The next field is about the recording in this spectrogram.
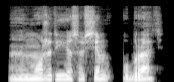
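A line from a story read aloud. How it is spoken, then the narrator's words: Timid suggestion. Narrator (Russian): робко предположил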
